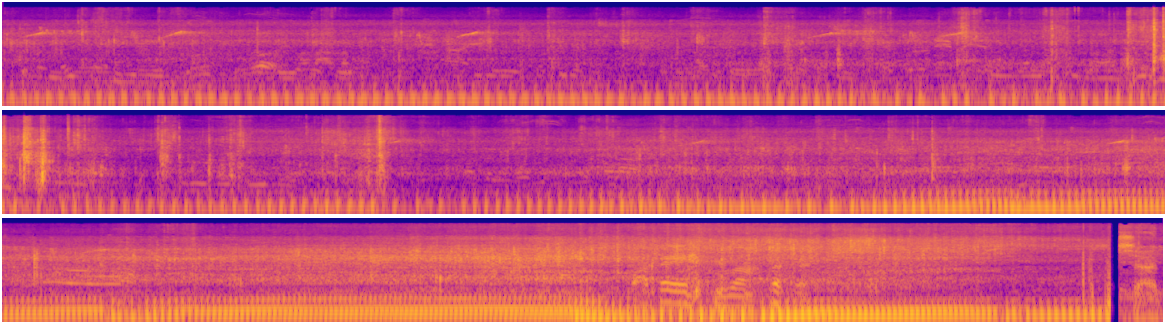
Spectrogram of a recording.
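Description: A motorcycle engine running as it rides down a muddy slope, growing louder as it comes close in the second half, with voices talking in the background.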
